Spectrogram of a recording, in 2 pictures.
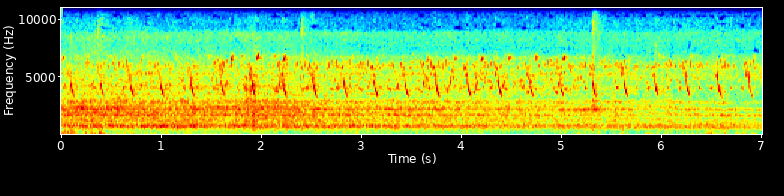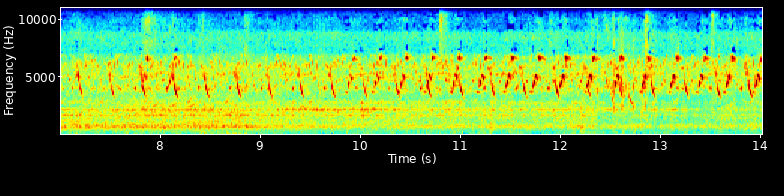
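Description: Humsafar Express passenger train receding down the track, its rolling rumble fading steadily. From about two seconds in, a quick regular series of high chirps, several a second, joins it.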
